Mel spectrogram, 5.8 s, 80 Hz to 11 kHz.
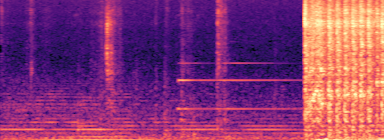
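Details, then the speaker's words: Lexus SC300 2JZ after fuel pump ECU bypass, engine still cold: cranks a few seconds, catches into a rough, uneven run that stumbles and tries to die when revved; starts much better than before; cold start hesitation. "could see there, it still gave me a pretty decent hesitation. I don't know if that's because we linked it up, but it did start way, way better than it did before. The car still is not warm."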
